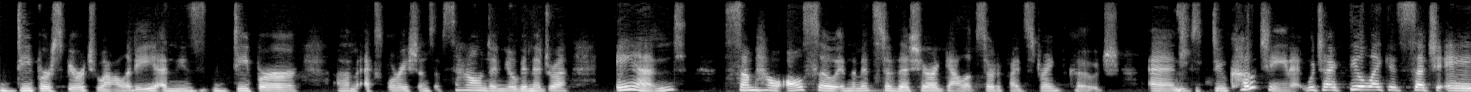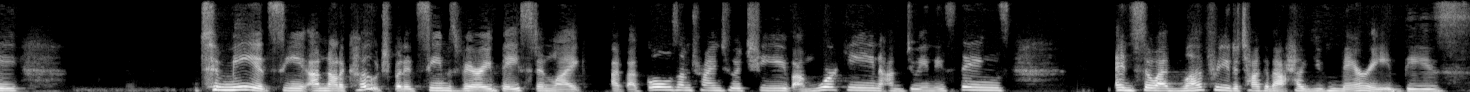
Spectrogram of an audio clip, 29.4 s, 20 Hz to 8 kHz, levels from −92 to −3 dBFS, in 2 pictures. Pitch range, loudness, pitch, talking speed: 165-220 Hz, -19 LUFS, 180 Hz, 155 wpm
